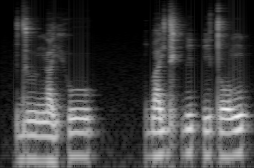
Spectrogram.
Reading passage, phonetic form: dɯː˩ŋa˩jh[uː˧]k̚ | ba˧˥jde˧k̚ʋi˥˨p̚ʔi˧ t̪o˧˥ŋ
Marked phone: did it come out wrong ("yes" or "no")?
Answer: no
